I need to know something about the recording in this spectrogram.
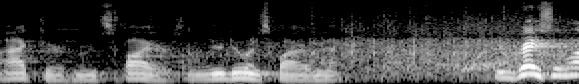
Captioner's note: applause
